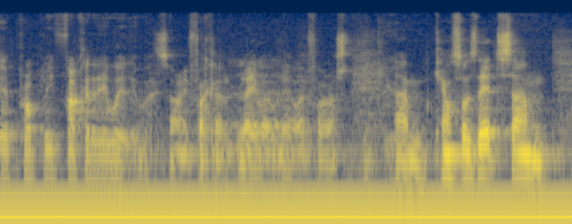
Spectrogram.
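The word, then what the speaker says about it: Whakarewarewa: Whakarewa.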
